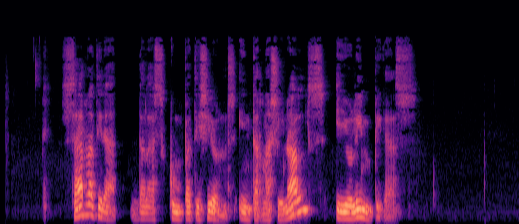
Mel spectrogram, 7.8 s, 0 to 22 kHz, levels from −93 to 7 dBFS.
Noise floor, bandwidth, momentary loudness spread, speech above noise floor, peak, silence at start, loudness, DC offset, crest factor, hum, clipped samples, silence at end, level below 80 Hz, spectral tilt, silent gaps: -74 dBFS; 11 kHz; 17 LU; 53 dB; -2 dBFS; 0.65 s; -22 LUFS; under 0.1%; 20 dB; none; under 0.1%; 1.65 s; -60 dBFS; -6 dB/octave; none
